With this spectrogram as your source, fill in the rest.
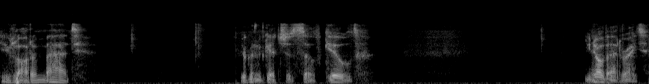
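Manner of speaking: chuckling while speaking. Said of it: "He just sort of chuckles and he goes".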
